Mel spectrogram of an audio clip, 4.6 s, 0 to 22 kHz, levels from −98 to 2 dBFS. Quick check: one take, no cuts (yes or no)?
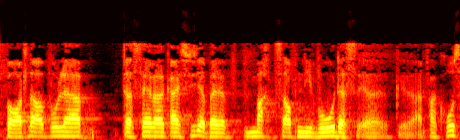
yes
